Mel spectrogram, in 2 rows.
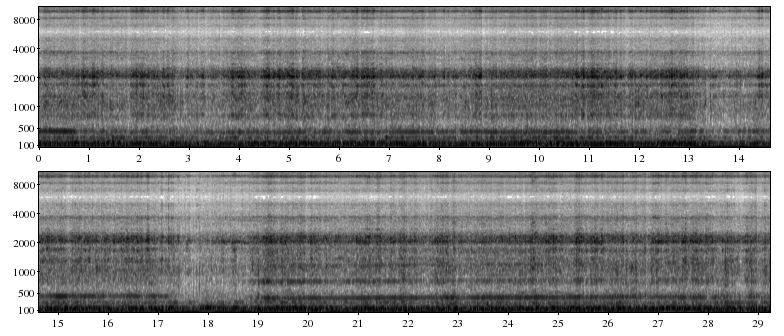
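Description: Desert rally car's 5.7-litre Hemi V8 engine running steadily at speed, heard from inside the cabin.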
